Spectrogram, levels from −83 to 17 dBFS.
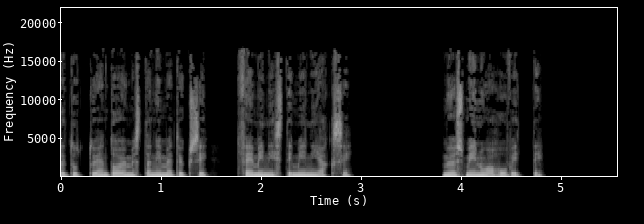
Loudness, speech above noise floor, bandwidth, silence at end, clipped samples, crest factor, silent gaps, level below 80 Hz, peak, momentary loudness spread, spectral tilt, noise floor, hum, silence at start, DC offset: -21 LUFS; over 70 dB; 17 kHz; 0.75 s; under 0.1%; 20 dB; none; -64 dBFS; -2 dBFS; 9 LU; -5.5 dB/octave; under -90 dBFS; none; 0 s; under 0.1%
